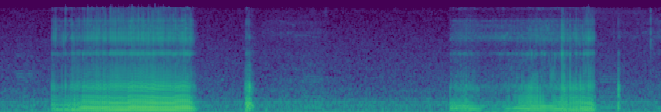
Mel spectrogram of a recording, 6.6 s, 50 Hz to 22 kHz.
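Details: An 18-week-old American Cocker Spaniel puppy snoring while asleep and dreaming: two long, loud, vibrating snores with a steady buzz, separated by quieter breathing.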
